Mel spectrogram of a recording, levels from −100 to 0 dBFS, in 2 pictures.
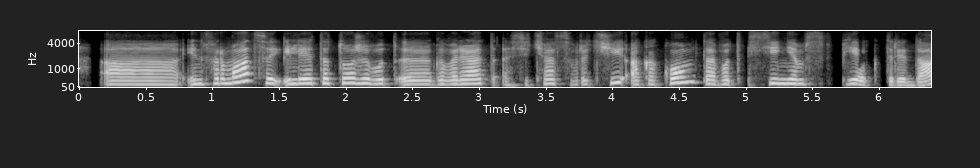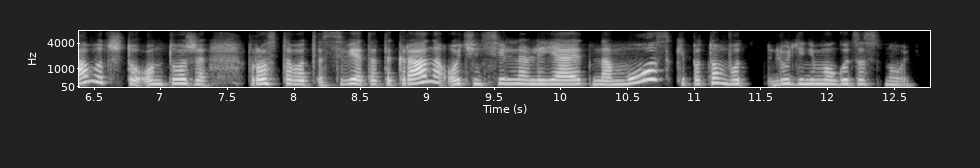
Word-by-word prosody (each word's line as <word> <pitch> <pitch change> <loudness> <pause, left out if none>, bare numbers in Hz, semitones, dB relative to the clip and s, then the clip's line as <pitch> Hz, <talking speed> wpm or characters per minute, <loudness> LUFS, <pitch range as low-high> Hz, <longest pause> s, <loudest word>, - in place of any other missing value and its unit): а, 185 -1 0
информации, 240 - +3
или 230 +2 +3
это 240 +1 +3
тоже 245 0 +2
вот, 220 0 -2
э 190 +1 +1
Говорят 210 +4 +1
сейчас 215 +8 -6
врачи 195 +9 -3
о - - -1
каком-то 245 +4 +1
вот 205 0 -4
синем 230 -3 -1
спектре, 180 -6 -3
да, 155 - +4
вот 300 -3 -3
что - - -2
он 200 +1 -1
тоже, 215 -4 0 0.3
просто 225 0 +2
вот 195 -1 -1
свет 200 -1 +1
от 195 0 -5
экрана 245 +10 +5
очень 210 0 -3
сильно 220 -2 -2
влияет 205 0 +1
на 185 -1 -1
мозг, 390 - +1
и - - -7
потом 240 +4 -2
вот 215 0 -3
люди 215 0 -3
не 210 - -1
могут 210 0 -1
заснуть. 195 -6 -9
210 Hz, 175 wpm, -21 LUFS, 195-230 Hz, 0.3 s, экрана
